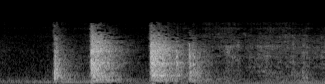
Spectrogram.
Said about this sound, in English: What was that? Someone at the door. But no one comes here at this hour. It sounds like a child knocking.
